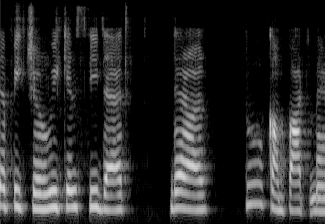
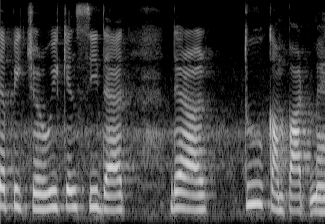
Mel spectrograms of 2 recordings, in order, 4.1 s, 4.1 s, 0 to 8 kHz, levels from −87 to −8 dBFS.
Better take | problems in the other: second | noise reduction (neural mask model DeepFilterNet 3)

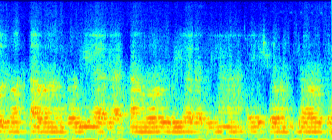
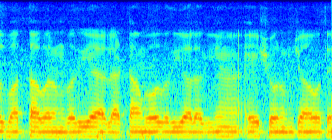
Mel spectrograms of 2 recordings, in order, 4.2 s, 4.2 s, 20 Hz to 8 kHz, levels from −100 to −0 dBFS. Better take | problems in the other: second | noise reduction (neural separator model SepFormer DNS4)

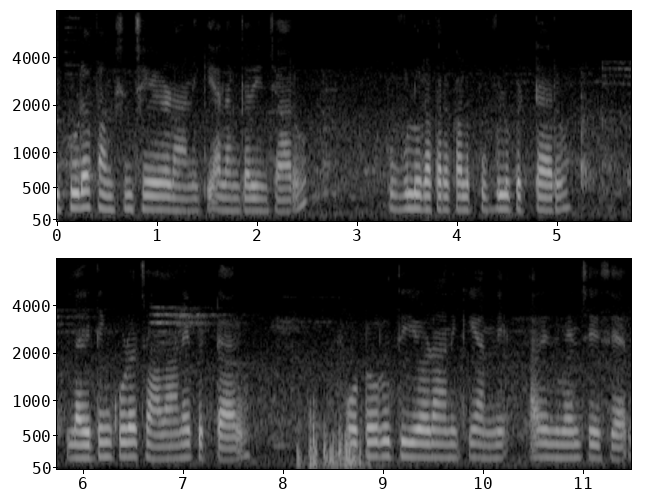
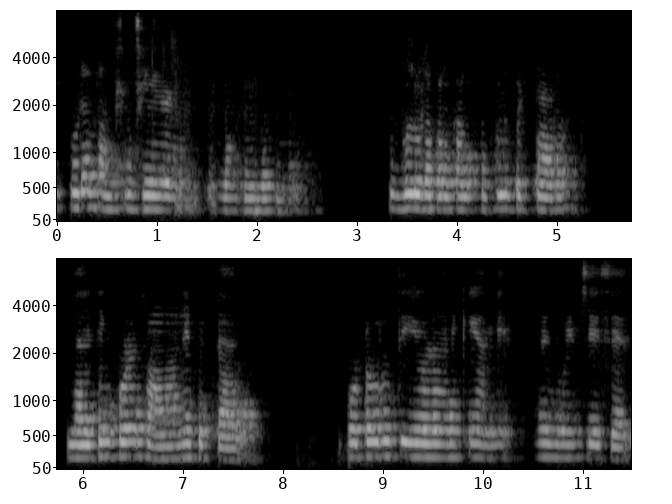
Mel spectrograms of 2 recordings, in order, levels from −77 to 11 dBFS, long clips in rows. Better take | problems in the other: first | noise reduction (neural mask model DeepFilterNet 3)

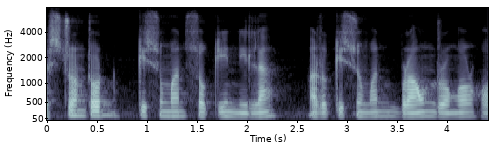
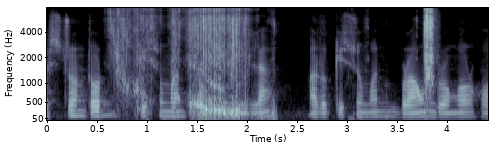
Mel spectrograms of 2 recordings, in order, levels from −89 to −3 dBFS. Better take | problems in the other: first | background sound (Packing tape, duct tape); 3 dB above the speech

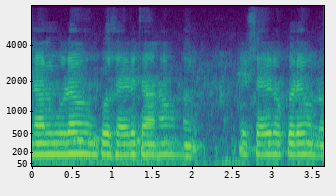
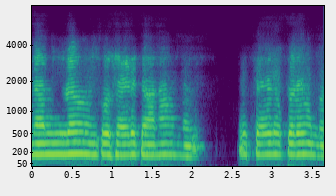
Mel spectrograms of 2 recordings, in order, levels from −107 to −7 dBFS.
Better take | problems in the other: first | noise reduction (neural mask model Resemble Enhance denoiser)

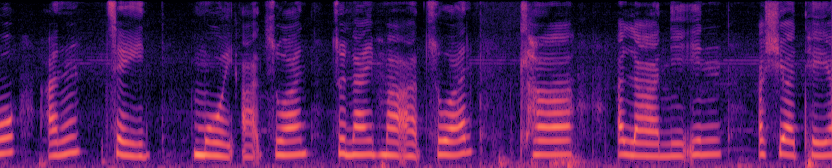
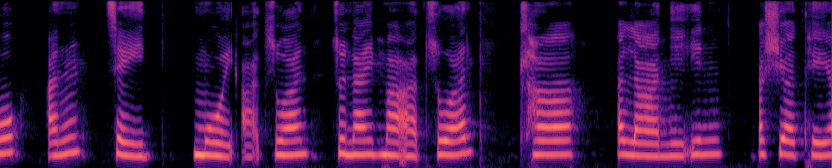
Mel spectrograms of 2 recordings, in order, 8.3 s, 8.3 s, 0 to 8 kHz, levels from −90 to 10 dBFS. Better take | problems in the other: first | noise reduction (neural mask model DeepFilterNet 3)

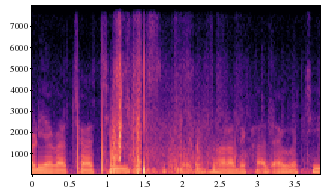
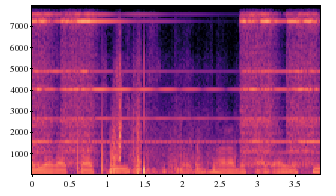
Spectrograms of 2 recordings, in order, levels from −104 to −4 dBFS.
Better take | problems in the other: first | background sound (Telephone); 1 dB above the speech

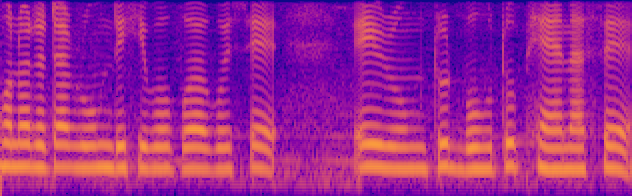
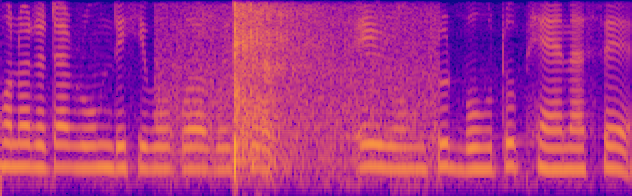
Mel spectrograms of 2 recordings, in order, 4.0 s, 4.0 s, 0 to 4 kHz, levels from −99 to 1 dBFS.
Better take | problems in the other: first | background sound (Gunshot, gunfire); as loud as the speech

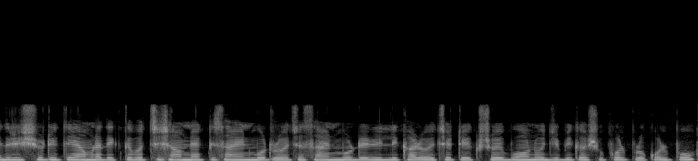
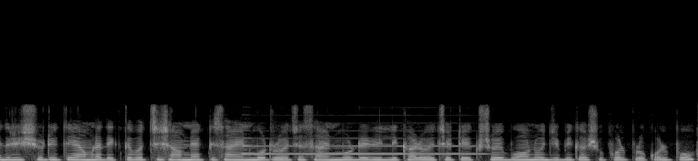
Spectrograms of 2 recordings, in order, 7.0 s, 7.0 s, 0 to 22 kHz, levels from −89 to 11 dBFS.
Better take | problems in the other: first | background sound (Wind instrument, woodwind instrument); 12 dB below the speech

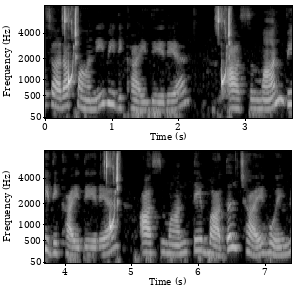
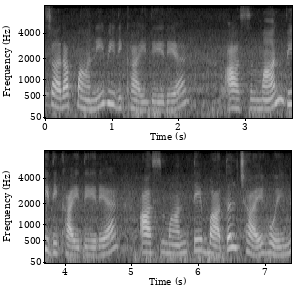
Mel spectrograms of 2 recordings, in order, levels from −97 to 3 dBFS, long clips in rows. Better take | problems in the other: second | noise reduction (classical method Wiener filter)

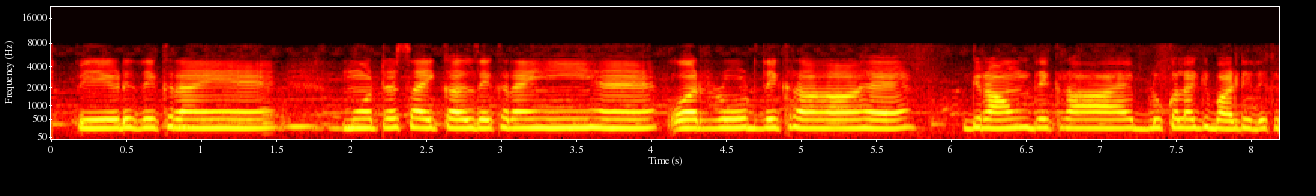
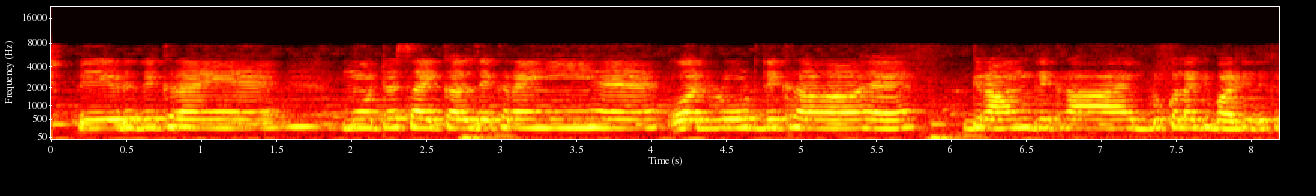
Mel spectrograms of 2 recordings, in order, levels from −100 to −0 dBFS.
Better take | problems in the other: first | background sound (Breathing); 20 dB below the speech // room echo; dies away in 0.3 s

